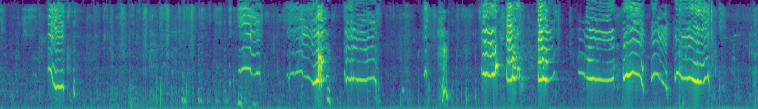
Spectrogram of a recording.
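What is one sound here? Puppies whine and yelp in high, thin voices close by.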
